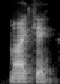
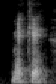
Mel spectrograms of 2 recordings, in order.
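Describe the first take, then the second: First: Mikey with a long "eye" sound, MY-kee; Mikey said right. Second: Mickey with a short "i", MICK-ee; the wrong name, Mickey as MICK-ee. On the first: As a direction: say Mikey as MY-kee, not MICK-ee. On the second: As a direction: say Mickey as MICK-ee to show the mistake. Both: Shown as a demonstration. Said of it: "Not Mickey".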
